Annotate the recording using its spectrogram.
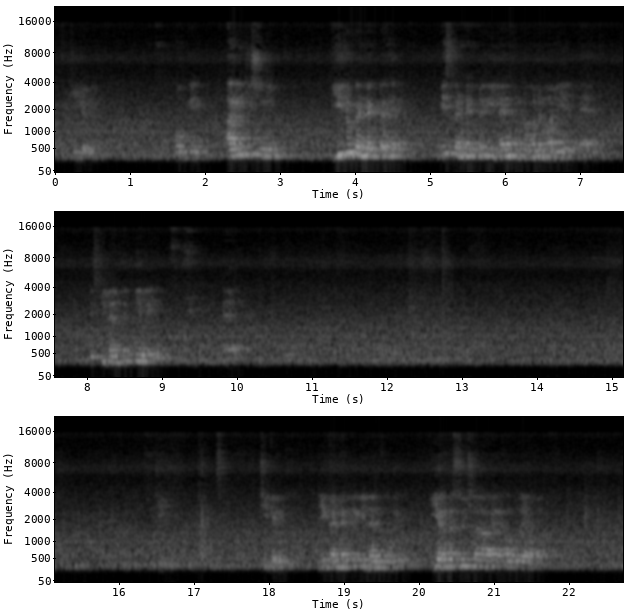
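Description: A young man speaks calmly nearby in a slightly echoing room.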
